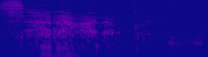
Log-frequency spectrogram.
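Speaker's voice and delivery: hushed whispered answer. Real, not acted. Preacher answering his own question, hushed whisper. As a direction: drop to a whisper to land it.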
